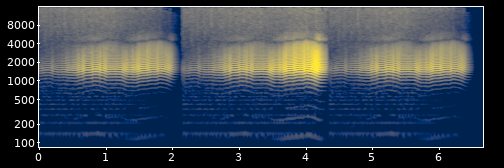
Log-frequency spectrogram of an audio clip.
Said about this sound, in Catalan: Ui, si et pica, quin mal fa. Clar que sí, era l'abella. Un so ben difícil d'imitar.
